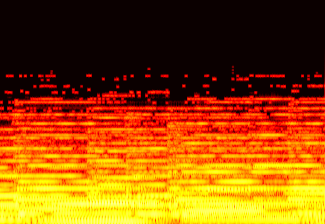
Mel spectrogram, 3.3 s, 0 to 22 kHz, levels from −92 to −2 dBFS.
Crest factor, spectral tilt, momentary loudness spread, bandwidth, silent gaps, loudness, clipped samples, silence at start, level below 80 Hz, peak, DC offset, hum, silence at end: 12 dB; -6.5 dB/octave; 2 LU; 6.6 kHz; none; -17 LUFS; under 0.1%; 0 s; -24 dBFS; -4 dBFS; under 0.1%; none; 0 s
